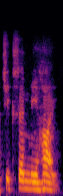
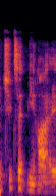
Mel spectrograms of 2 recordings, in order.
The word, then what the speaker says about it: Csikszentmihalyi: First time I'm talking to someone who has been mentored by a great guy, Mihaly Csikszentmihalyi.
